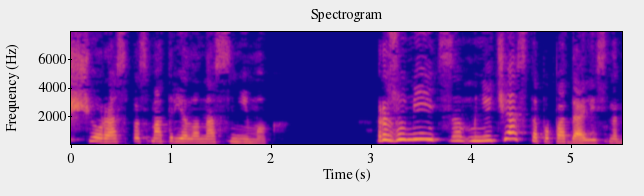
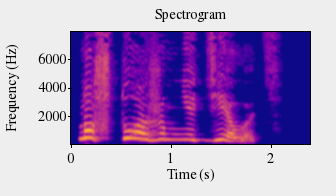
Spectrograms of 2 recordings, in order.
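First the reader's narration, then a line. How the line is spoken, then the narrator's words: Puzzled, plaintive. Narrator (Russian): недоуменно и жалобно сказала мисс Фридлендер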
